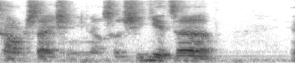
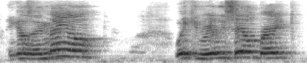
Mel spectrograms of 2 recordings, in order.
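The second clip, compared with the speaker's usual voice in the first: high and louder, upbeat; cheery uncle; 11 semitones higher, 7 dB louder than usual. Retold or imitated. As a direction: cheer up, time to party.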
